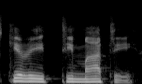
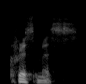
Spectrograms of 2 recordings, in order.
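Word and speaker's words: Kiritimati: probably pronounce that as Kiri timati kirikamati but that's actually not how it's pronounced it's pronounced Christmas the ti is an S sound uh this is Christmas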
